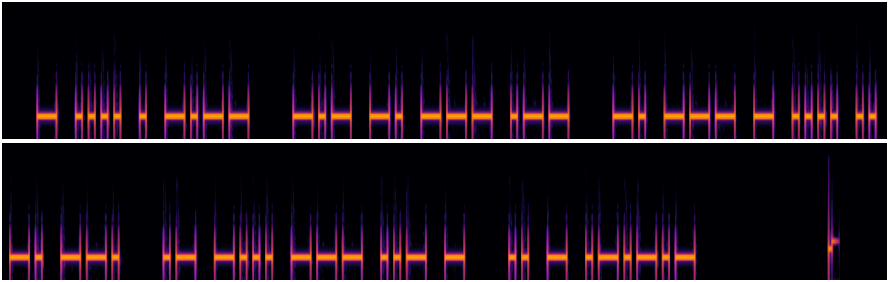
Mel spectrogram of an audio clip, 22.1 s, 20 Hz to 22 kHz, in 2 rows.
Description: Morse code, heard as a keyed tone, about 15 wpm, 700 Hz. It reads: THEY KNOW NOTHING ABOUT IT.
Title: Sentences from Top 500 Words 15wpm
